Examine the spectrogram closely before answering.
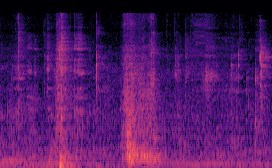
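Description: Metal spoons knocking and scraping against stainless steel bowls: a sharp clink about a second in and another short scrape about two seconds in, over a low steady hum.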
